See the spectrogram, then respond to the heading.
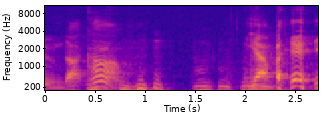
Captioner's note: laugh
